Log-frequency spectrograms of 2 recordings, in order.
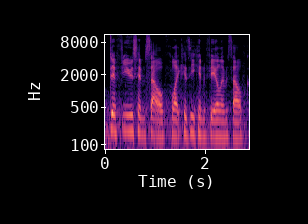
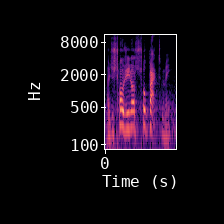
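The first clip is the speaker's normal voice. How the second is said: quick, raised scolding as a guard; angry guard; 4 semitones higher, 5 dB louder, much faster than usual. Acted. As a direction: scold fast, louder and higher. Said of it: "just getting more and more angry".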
